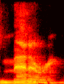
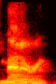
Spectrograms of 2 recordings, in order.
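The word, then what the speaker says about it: Mainwaring: it's it's written main wearing but it's actually pronounced mannering so like there's mannering mannering okay mannering okay i'm going to get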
